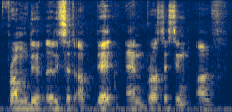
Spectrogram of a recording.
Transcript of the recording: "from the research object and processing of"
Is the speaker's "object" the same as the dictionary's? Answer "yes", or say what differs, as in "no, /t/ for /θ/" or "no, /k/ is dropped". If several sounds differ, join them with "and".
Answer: no, /k/ is dropped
